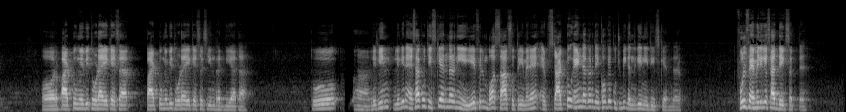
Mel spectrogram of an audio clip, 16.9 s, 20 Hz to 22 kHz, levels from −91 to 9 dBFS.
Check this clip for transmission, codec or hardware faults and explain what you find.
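Nothing stood out on listening to this speech recording.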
